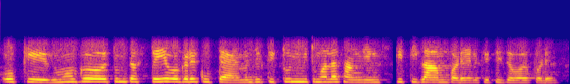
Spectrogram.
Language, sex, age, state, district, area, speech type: Marathi, female, 18-30, Maharashtra, Sindhudurg, urban, conversation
